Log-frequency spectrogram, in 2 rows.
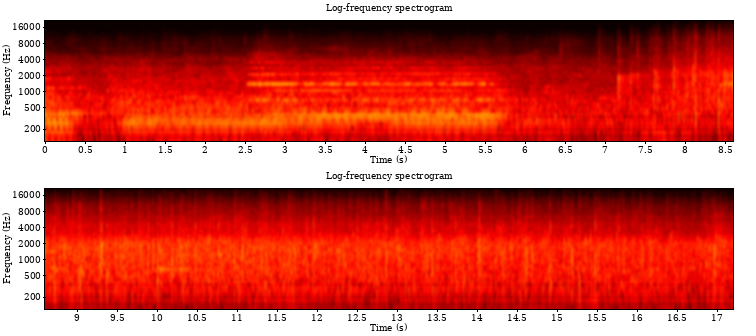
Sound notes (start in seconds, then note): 0.0 ceremonious music continues; 8.1 attendees applauding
